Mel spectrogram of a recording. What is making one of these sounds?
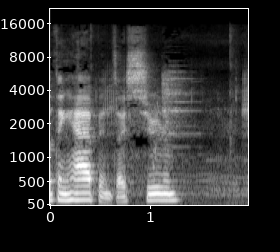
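A sword strikes with a sharp game sound effect.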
